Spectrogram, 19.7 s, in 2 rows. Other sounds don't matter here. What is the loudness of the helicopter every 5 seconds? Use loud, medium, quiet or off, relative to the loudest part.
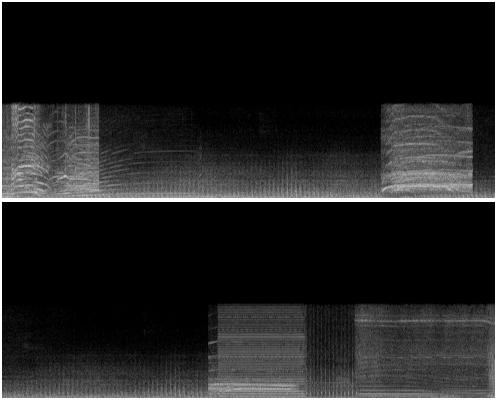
loud, loud, medium, medium.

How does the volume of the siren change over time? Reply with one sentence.
The volume of the siren goes up, then down.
